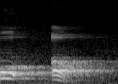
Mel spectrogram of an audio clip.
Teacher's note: ओ और औ। अ शब्द कंठ से भी आता है, ओ कहे तो ओठ घूम जाता है, ओठ सकता है, तो कंठ जोड़ ओष्ठ उच्चारण स्थान है, तो ओ अ। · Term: कंठोष्ठ्य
